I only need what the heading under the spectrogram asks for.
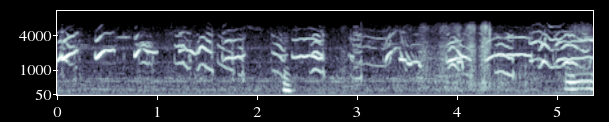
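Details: Several one-week-old Chihuahua puppies drying in the sun whimper in overlapping squeaky, wavering high cries, rising and falling in pitch, with brief louder bursts and a soft low murmur near the end.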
